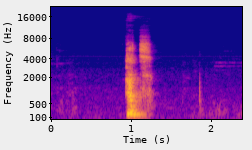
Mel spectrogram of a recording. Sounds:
Sneeze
